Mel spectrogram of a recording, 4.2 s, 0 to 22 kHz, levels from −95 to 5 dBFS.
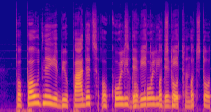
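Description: A speech clip in which, from 2.50 s to the end, every sound is followed by a second copy roughly 0.7 s later, at about the same loudness as the first. The late copy is full-band and dry, with no decay or room colour, and it appears abruptly rather than fading in. This is a doubled audio track, likely caused by the same signal being picked up again through a slower path or by an edit that left two offset copies layered together.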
